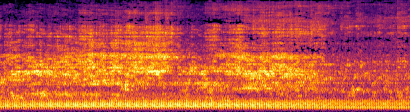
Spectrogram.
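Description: An engine idling steadily, a low even hum that does not change.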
